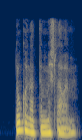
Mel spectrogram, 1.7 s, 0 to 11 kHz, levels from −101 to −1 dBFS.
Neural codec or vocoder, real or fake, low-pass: none; real; 7.2 kHz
